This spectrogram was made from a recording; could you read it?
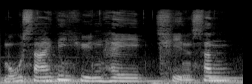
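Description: A woman playing a solemn Taoist master in a radio drama, lecturing with measured authority. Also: low-pitched, over music. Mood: knowing. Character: solemn, knowing Taoist master giving ritual advice. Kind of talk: Cantonese radio drama acting.

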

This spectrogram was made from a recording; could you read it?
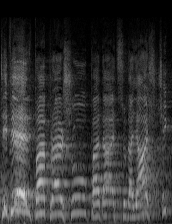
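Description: An actor playing a pompous, excitable circus magician in a children's audio play, announcing grandly and drawing out his words. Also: very high voice, slow pace, vocal fry, heavily acted. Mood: showy, theatrical. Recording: echoey hall sound, faint crowd behind.

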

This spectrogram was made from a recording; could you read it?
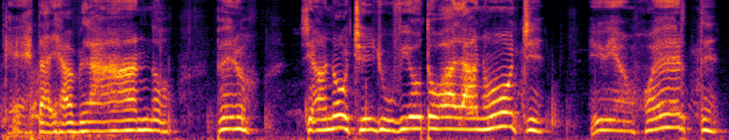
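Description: A woman's voice: fairly high pitch, slow, slight background noise. A woman playing a bossy, mysterious old country healer in a radio drama, scolding in a rural Chilean accent. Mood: brisk, familiar. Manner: scolding, colloquial, sometimes hushed.

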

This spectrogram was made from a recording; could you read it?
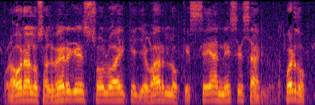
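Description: An actor playing a male town mayor with a Costa Rican accent, insistently pleading for calm at a meeting in a radio drama. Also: fairly high pitch, fairly quick, a little hiss or hum, natural voice. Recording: echoey hall, voice from far off.

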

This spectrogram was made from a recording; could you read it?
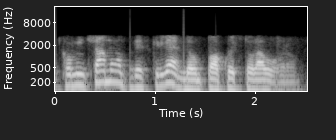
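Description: A man's voice: mid-range voice, sing-song, brisk. A man hosting radio interviews and putting questions to guests. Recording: narrow-band tinny radio sound.

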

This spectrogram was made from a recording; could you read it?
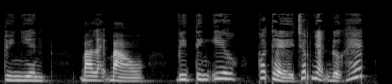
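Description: A woman voicing an elderly father and former soldier who speaks calmly with heavy sorrow. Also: mid-range voice, dry recording, studio quality, lightly acted. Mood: sorrowful. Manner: calm, heavy, measured.

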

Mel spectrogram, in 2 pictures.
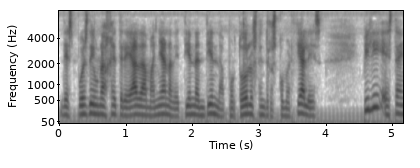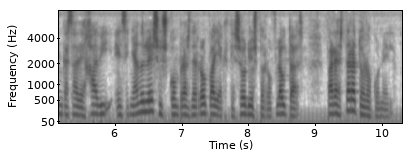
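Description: Wry, mellow woman narrator. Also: fairly low pitch, brisk, a little hiss or hum. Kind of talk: scripted narration.

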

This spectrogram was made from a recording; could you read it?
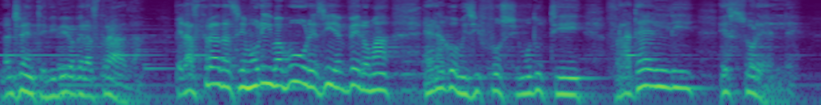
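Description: A man's voice: fairly high pitch, expressive, moderate pace, creaky, few pauses, music in the background. An actor playing a working-class Roman father in a radio play, telling his memories in a colloquial, repetitive, emphatic way with a Roman accent. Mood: wistful. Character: working-class Roman father recalling 1970s street politics, wistful, impassioned. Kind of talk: radio theatre monologue.

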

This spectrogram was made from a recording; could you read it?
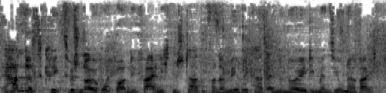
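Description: An actress playing a brisk, businesslike news editor in a German radio drama. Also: female voice, medium pitch, natural voice. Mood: brisk, curt. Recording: busy crowd noise behind voice. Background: busy crowd noise.

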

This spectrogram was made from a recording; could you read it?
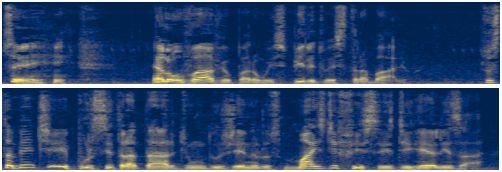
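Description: A man's voice: mid-range voice, very animated, normal speed, a little hiss or hum. An actor in a radio drama playing a kindly, humble male doctor, courteous, formal and reassuring. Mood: humble, encouraging.

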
